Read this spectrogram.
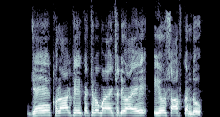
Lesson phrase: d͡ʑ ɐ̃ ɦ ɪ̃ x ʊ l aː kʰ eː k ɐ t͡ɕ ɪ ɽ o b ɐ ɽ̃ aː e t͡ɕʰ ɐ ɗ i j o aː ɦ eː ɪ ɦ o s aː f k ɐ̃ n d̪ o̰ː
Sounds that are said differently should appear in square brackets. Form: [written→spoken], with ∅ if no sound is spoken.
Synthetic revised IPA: d͡ʑ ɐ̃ ɦ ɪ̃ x ʊ l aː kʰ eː k ɐ t͡ɕ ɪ [ɽ→ɾ] o b ɐ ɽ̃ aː e t͡ɕʰ ɐ ɗ i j o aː ɦ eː ɪ ɦ o s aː f k ɐ̃ n d̪ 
